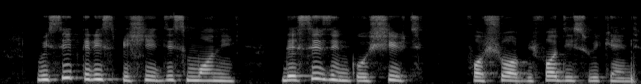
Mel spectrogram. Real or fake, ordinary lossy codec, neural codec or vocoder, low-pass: real; Opus, 32 kbps; none; 9.9 kHz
